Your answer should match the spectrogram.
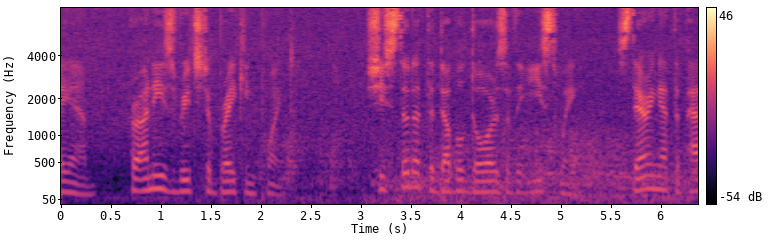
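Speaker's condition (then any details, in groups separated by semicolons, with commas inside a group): No condition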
